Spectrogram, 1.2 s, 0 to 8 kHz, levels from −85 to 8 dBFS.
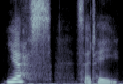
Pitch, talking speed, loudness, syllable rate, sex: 215 Hz, 145 wpm, -21 LUFS, 3.3 syllables/s, female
